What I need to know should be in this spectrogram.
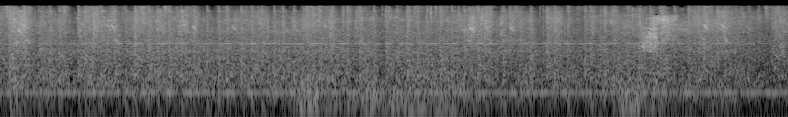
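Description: Explosions boom and crackle in quick bursts.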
